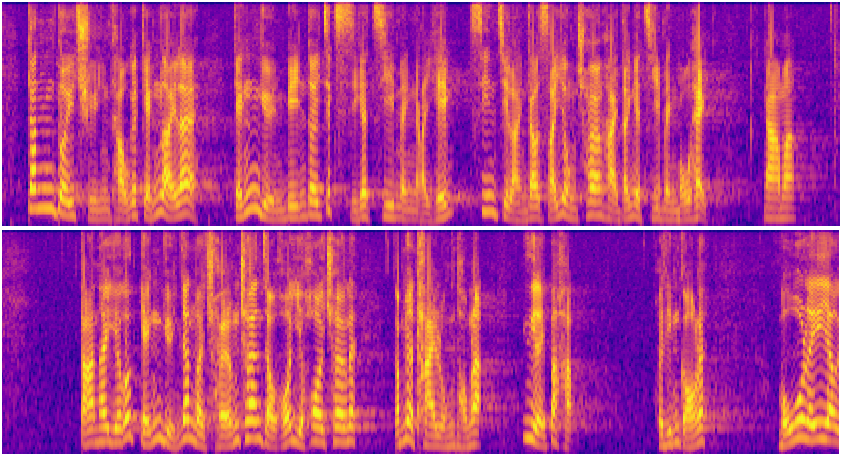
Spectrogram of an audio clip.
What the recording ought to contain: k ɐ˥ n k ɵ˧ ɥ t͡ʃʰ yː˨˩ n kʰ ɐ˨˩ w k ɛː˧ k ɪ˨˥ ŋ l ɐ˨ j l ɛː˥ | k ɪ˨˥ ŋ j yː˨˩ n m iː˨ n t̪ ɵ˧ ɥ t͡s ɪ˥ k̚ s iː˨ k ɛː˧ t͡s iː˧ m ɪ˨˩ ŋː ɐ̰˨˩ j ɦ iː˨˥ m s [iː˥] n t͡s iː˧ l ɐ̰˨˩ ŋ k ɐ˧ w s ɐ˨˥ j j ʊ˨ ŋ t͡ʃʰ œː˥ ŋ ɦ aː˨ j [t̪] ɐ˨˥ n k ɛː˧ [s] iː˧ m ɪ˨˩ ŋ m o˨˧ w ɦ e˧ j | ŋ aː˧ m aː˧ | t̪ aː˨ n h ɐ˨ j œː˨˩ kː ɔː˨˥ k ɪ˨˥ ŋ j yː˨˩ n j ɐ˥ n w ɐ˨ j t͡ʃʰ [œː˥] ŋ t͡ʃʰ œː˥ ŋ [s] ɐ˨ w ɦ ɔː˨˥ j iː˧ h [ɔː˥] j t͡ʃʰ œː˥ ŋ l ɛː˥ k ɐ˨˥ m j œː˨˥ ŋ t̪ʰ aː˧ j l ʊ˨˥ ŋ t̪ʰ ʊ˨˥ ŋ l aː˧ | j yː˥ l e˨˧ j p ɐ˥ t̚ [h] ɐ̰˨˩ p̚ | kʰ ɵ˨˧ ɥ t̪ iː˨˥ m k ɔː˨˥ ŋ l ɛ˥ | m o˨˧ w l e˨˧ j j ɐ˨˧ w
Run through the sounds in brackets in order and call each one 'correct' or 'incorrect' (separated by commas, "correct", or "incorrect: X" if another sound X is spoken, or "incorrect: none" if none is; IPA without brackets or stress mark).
correct, correct, incorrect: t͡s, incorrect: œː˨˥, incorrect: t͡s, correct, correct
